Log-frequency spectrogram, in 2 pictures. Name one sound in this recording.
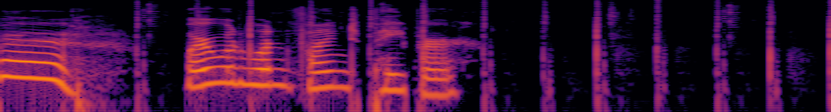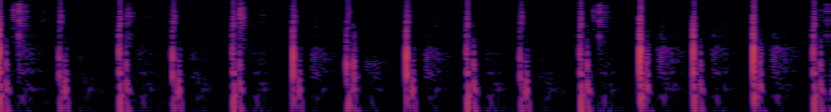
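Quick footsteps patter on a wooden floor.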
